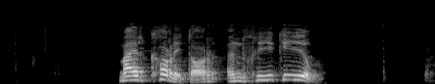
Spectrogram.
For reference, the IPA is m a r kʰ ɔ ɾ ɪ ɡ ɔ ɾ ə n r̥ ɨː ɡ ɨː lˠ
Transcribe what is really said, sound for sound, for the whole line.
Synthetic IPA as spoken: m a r kʰ ɔ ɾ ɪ d ɔ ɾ ə n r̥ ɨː ɡ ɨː lˠ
